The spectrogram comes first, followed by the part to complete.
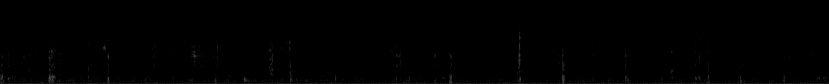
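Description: Faint, scattered clicks and flicks of Panini Adrenalyn XL trading cards being slid one by one through a hand-held stack, over near silence.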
